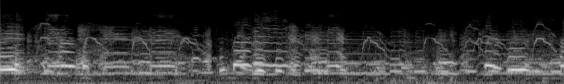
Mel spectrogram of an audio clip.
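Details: Loud, close contact calls from a group of whooper swans: strong, brassy honks in bursts of several notes, over a background of whistling wigeon and calling Canada geese.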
